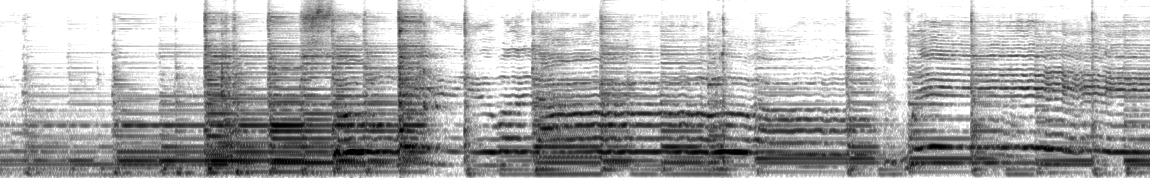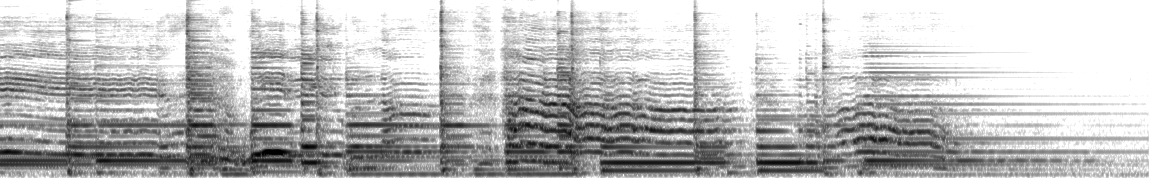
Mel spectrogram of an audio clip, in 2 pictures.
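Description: Acoustic guitar strummed with a man singing over it, the closing passage of a live unplugged song. The sound dies away near the end as the last chord fades.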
